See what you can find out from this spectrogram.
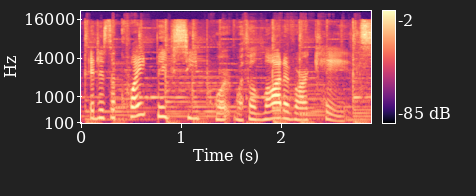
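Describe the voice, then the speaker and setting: Woman as a high-voiced reserved schoolgirl. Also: lively intonation, moderate pace, lightly acted. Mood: reserved, explaining. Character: reserved young schoolgirl, new transfer student. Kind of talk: visual novel voice acting. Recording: clear music behind.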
